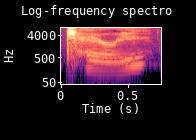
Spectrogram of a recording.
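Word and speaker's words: Therigatha: So in this collection of poems, it's called the Terigata. There's a number of different translations available. If you're interested, you could always Google it. T-H-E-R-I, Teri. We don't pronounce the H.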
